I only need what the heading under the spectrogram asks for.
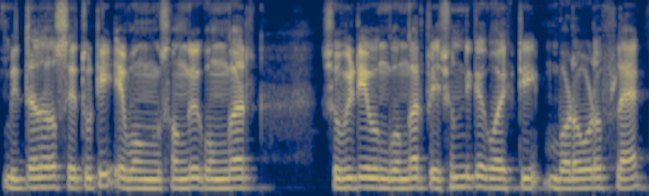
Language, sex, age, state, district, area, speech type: Bengali, male, 30-45, West Bengal, Bankura, urban, spontaneous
